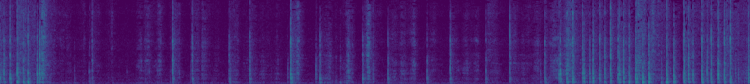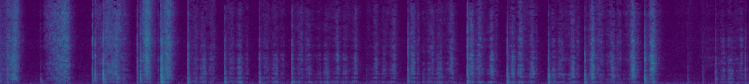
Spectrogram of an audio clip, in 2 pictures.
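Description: Fingertips and nails rapidly tap and scratch the lid of a hollow cardboard Mastermind board game box. The result is a dense run of short, dry, papery clicks and scrapes with little ring, growing busier and louder in the middle before settling back into quick tapping.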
